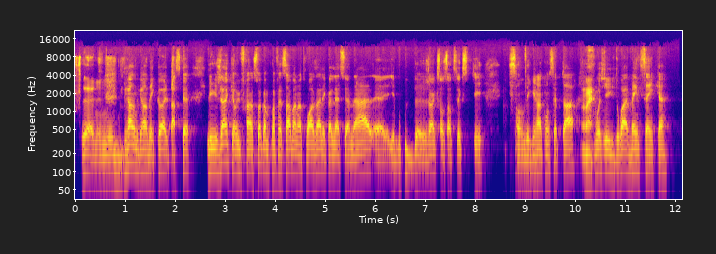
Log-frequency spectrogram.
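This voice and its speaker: In a dark, mellow tone, a man talks at a moderate pace and fairly low pitch, with ordinary pitch variation and very even loudness. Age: 60s. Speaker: theatre director. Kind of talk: casual interview.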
